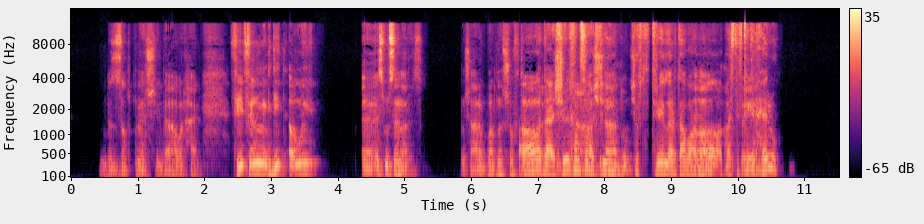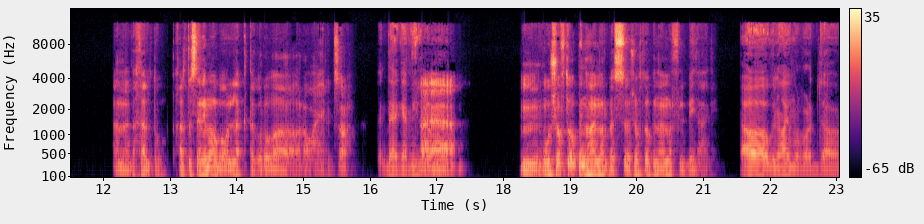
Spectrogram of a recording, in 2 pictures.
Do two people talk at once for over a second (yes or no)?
yes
